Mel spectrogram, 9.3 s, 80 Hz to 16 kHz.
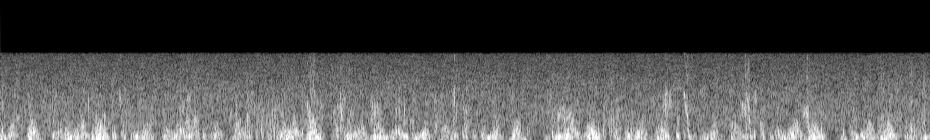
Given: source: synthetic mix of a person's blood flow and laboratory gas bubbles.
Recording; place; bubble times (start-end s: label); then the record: Doppler ultrasound of blood flow; precordium
0.00-0.32 s: bubbles
0.42-0.81 s: bubbles
0.85-1.38 s: bubbles
1.71-2.09 s: bubbles
2.27-2.90 s: bubbles
3.00-3.25 s: bubbles
3.32-3.55 s: bubbles
3.69-4.17 s: bubbles
4.32-4.42 s: bubbles
4.48-4.94 s: bubbles
5.25-5.31 s: bubbles
5.45-5.73 s: bubbles
5.94-6.37 s: bubbles
6.49-6.94 s: bubbles
7.29-7.34 s: bubbles
7.37-7.67 s: bubbles
7.72-7.82 s: bubbles
8.01-8.26 s: bubbles
8.38-8.56 s: bubbles
8.69-9.28 s: bubbles
From the record:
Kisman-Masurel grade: 242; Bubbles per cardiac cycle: several, 3 to 8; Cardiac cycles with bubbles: 100%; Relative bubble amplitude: moderate (0.250 to 0.450); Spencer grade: 3 (all of the cardiac periods contain showers or single bubble signals, but not dominating or overriding the cardiac motion signals); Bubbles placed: anywhere in the cardiac cycle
